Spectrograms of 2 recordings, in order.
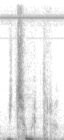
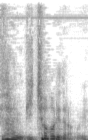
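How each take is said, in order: First: Very soft, almost voiceless; hushed repeat. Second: Said in the usual way. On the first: Real, not acted. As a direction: let the words drop away to nearly nothing. Hushed repeat of father's breakdown.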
